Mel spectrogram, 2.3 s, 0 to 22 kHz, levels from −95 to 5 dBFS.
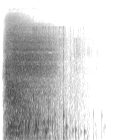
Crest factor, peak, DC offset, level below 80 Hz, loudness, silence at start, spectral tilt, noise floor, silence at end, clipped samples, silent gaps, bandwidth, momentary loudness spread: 18 dB; -8 dBFS; under 0.1%; -52 dBFS; -22 LUFS; 0.05 s; -1.5 dB/octave; -78 dBFS; 1.15 s; under 0.1%; none; 15.5 kHz; 17 LU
